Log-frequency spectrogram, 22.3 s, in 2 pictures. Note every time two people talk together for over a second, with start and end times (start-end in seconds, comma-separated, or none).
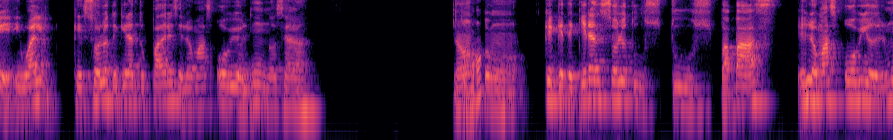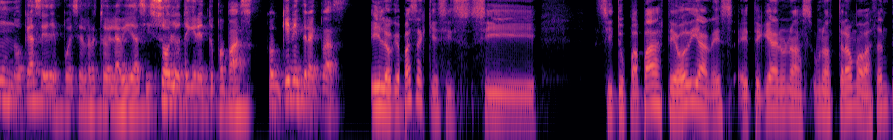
none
